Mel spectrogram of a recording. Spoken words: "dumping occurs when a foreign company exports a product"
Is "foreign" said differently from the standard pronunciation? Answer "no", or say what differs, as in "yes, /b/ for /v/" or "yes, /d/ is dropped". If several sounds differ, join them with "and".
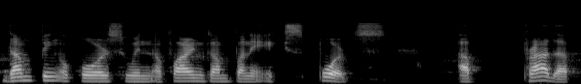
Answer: no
